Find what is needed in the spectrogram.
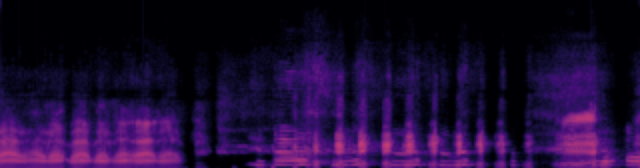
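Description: People laughing hard: a long wavering vocal sound for about the first second, then fast, pulsing laughter.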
